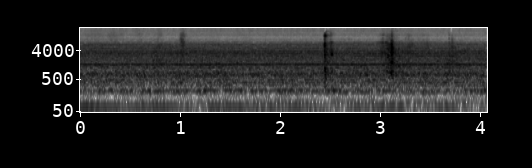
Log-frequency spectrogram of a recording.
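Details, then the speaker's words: Diesel heater running on its original thermostat with the old ECU unit, after a faulty new thermostat was found to cause the problem: a quiet, steady hum and whoosh with no knocks, surges or rattles; normal running. "the old one is running perfect with the old ECU unit it was the thermostat what was playing up this is the original one I got a new one no problems as you can hear"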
